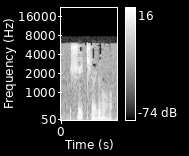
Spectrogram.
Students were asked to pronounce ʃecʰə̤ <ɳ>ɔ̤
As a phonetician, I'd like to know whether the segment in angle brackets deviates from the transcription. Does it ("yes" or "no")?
no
